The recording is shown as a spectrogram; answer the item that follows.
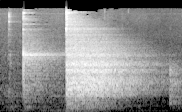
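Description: Two hammer blows on the steel yoke of a driveshaft U-joint: a light tap about a quarter second in, then a much harder strike just before a second in whose metallic ring dies away slowly.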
